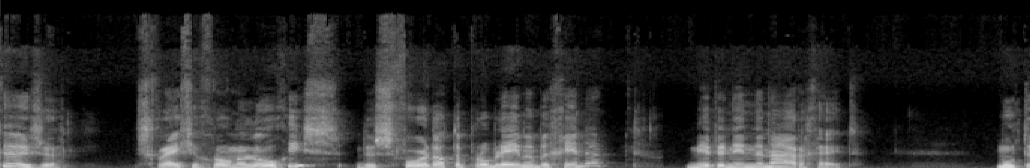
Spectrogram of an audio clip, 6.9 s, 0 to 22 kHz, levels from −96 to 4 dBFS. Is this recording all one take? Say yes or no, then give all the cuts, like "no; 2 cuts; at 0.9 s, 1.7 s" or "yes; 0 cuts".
no; 1 cut; at 4.4 s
